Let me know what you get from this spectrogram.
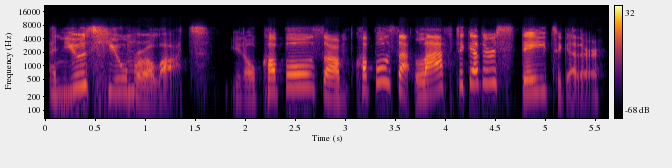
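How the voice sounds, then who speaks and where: Woman, raised in Venezuela, relationship coach, bright tone, rambling fillers, slightly muffled sound. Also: high-pitched, huge pitch swings, unhurried, no room sound. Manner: chatty, lots of fillers, laughs often. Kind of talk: casual advice talk.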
